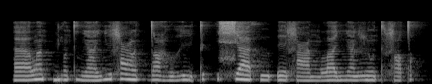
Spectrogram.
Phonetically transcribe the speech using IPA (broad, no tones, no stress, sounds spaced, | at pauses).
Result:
a lˠ ã t b j õ t ʎ ã ʎ i ɬ ʕ ũ t dˤ o ɦ u ɦ i t | ɕ a x ɯ ʔ e ɬ ʕ ʌ ŋ lˠ a ɲ ã ɮ ũ t ɬ i tˤ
